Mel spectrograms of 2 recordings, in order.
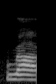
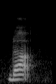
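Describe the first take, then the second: First: The consonant is an English-style r sound. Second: The consonant is a quick tap, between r and d. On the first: The speaker calls it wrong. "It's not ra" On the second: The speaker calls it right. "the front of the roof of your mouth, that's where your tongue touches"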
